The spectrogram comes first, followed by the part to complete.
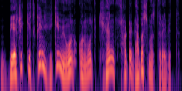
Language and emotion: Kashmiri, angry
